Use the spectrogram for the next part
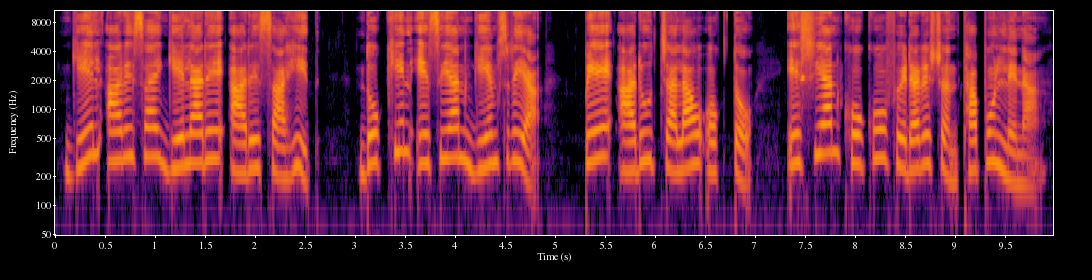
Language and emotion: Santali, neutral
